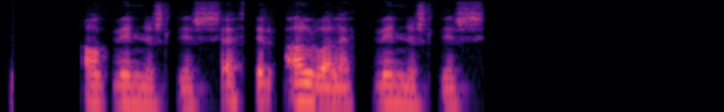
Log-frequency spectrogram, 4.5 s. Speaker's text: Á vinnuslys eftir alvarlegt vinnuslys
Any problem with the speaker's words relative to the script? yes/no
no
